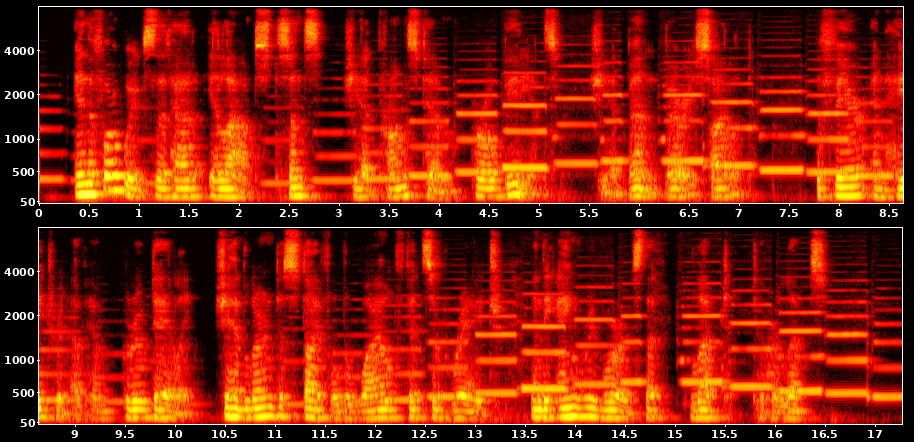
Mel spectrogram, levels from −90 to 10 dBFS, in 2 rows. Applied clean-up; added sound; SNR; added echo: none; Wind instrument, woodwind instrument; 10 dB; reverberation time 0.5 s.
